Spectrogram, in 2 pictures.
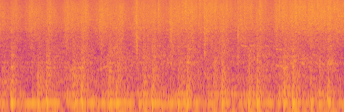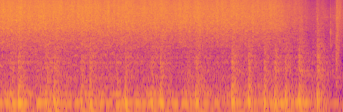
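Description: Matachín dance drums beating a fast, steady dance rhythm, with a dense rattling from the dancers' hand rattles over it; the drumming breaks off at the very end.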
